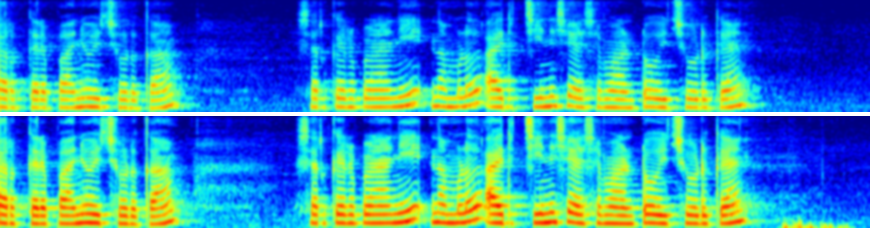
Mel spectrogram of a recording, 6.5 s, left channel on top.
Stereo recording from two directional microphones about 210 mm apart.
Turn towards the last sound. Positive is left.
turn(degrees=-30)  # may be behind; listen again after turning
